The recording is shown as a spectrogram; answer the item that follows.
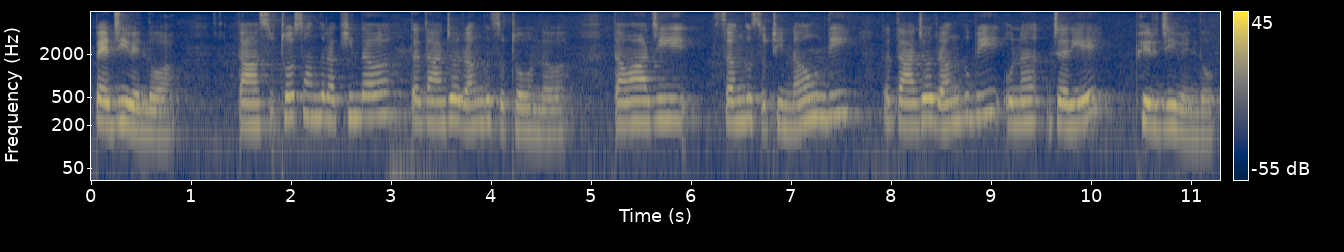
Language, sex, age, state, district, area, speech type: Sindhi, female, 30-45, Maharashtra, Mumbai Suburban, urban, spontaneous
